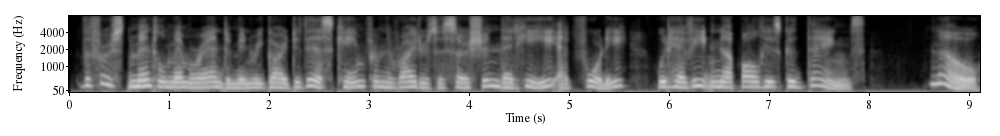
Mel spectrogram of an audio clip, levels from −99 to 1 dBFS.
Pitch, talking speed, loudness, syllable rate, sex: 200 Hz, 170 wpm, -17 LUFS, 4.5 syllables/s, female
